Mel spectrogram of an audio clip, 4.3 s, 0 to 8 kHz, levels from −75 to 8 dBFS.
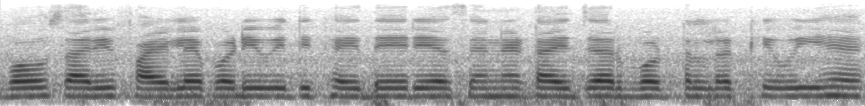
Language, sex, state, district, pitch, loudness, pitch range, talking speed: Hindi, female, Rajasthan, Bikaner, 190 Hz, -15 LUFS, 185-190 Hz, 195 wpm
